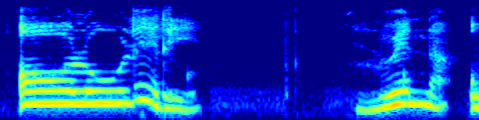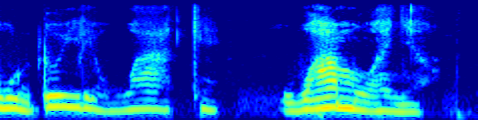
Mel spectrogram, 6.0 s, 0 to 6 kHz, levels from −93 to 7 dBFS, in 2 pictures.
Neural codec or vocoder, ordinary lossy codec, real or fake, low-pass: none; none; real; 5.4 kHz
